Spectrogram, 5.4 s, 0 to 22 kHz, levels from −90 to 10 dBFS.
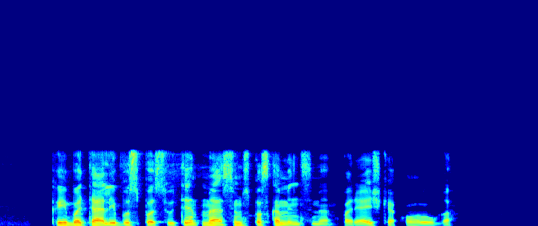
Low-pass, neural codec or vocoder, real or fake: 7.2 kHz; none; real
